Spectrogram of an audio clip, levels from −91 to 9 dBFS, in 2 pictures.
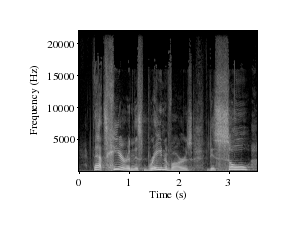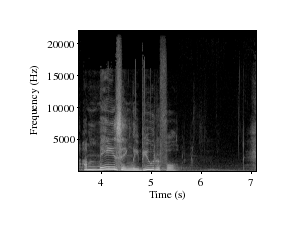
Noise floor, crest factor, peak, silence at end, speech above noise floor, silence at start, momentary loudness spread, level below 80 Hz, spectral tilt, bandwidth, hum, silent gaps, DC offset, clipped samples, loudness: -54 dBFS; 16 dB; -2 dBFS; 0 s; 36 dB; 0.3 s; 13 LU; -56 dBFS; -4 dB/octave; over 20 kHz; none; none; under 0.1%; under 0.1%; -19 LUFS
